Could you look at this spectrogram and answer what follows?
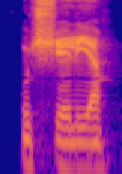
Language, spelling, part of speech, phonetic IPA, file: Russian, ущелья, noun, [ʊˈɕːelʲjə], Ru-ущелья.ogg
- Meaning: inflection of уще́лье (uščélʹje): 1. genitive singular 2. nominative/accusative plural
